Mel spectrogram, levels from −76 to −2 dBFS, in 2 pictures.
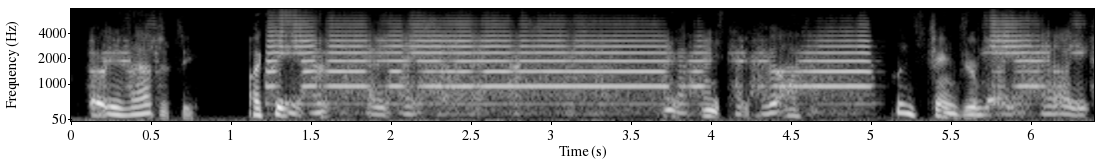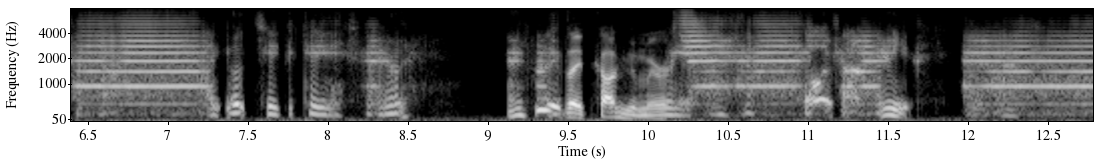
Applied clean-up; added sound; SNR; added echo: neural diffusion model UNIVERSE++.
